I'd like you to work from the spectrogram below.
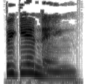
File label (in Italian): Inglese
